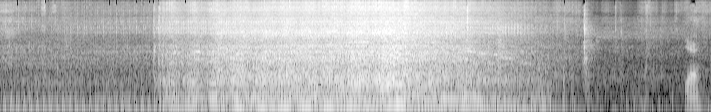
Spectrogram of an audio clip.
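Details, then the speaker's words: Small single-cylinder motorcycle, in good condition and low on fuel, revs smoothly with a steady even beat and no knocks or rattles, then settles back. Normal running. "But this this sounds beautiful. It's low on fuel actually, isn't it?"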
